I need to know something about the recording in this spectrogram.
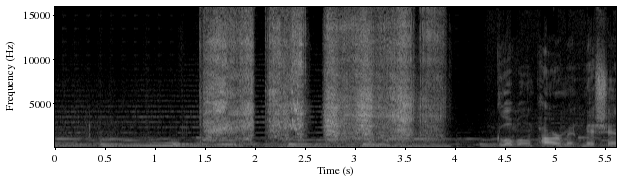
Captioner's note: tape stretching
